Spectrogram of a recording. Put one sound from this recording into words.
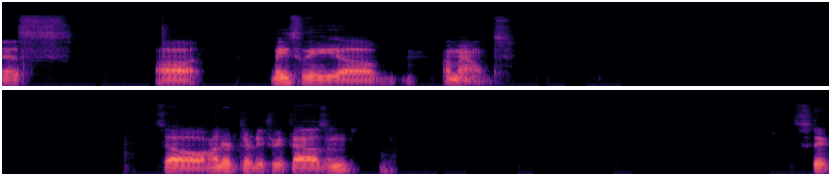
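A man explains calmly through a microphone, in short bursts with pauses.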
